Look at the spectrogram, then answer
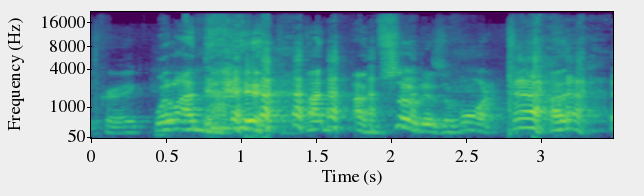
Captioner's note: laughing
